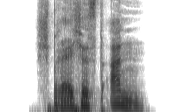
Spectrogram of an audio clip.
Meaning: second-person singular subjunctive II of ansprechen
- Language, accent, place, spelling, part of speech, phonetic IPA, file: German, Germany, Berlin, sprächest an, verb, [ˌʃpʁɛːçəst ˈan], De-sprächest an.ogg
